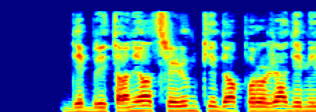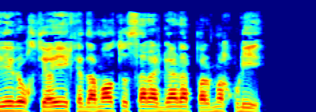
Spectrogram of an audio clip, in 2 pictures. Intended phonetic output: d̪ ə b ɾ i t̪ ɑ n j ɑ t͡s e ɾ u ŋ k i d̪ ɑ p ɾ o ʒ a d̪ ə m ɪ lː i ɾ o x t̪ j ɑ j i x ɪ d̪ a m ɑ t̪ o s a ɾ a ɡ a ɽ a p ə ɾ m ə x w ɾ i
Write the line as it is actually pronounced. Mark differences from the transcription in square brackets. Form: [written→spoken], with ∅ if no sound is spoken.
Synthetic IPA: d̪ ə b ɾ i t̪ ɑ n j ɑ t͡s e [ɾ→ɽ] u ŋ k i d̪ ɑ p ɾ o ʒ a d̪ ə m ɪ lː i ɾ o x t̪ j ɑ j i x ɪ d̪ a m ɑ t̪ o s a ɾ a ɡ a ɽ a p ə ɾ m ə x w [ɾ→ɽ] i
